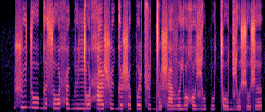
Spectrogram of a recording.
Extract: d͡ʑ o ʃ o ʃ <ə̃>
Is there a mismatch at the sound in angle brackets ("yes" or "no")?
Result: yes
